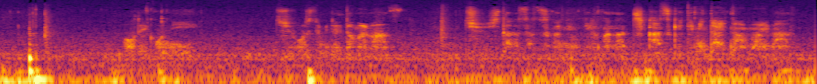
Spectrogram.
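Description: A man whispering softly in short phrases close to the microphone, to wake a sleeping person gently.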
